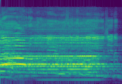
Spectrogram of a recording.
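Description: A cappella vocal group holding a sustained chord, with a low bass note entering underneath a little before the middle.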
